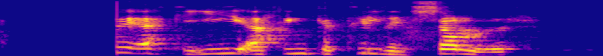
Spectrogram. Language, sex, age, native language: Icelandic, female, 13, Icelandic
